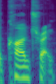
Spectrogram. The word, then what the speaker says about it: contract: 念大声就可以，所以重音在前面，Contract，Contract，Side Contract，这叫做合约，重音在中间，Contract。 contract 叫收缩，所以 contract 在前面是合约，contract 才是收缩。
